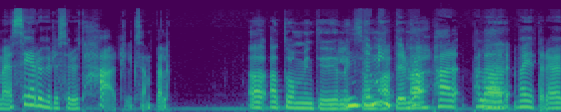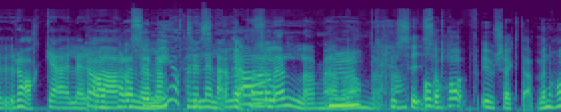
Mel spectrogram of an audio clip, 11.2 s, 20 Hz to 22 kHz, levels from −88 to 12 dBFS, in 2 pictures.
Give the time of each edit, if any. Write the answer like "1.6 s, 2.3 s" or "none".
none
